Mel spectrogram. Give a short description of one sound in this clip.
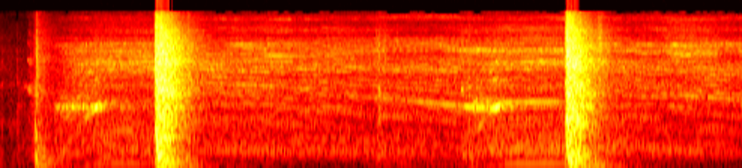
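A nail gun fires with sharp loud bangs.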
